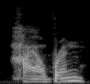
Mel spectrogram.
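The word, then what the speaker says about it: Heilbrun: My name is Hybrin. That's spelled and then H E I L B R U N.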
